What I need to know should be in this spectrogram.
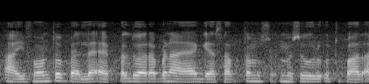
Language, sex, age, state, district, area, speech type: Punjabi, male, 30-45, Punjab, Barnala, rural, read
